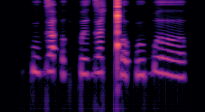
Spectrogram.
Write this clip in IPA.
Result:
k͡p u ɡ a ʔ ɤ k͡p ɘ ɡ a ǃ o ʔ u ɓ ɤː

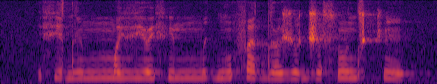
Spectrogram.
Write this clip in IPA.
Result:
fʲ æ d ĩ mː ʌ vʲ ə˞ fʲ ũ mː i ɡ ũ f æ d ə˞ ʒ u d͡ʒ ʊ s ũ d ʊ t͡ʃ ĩ

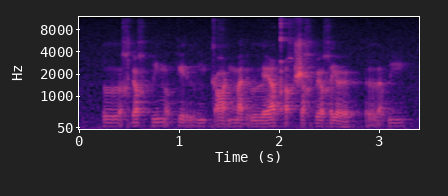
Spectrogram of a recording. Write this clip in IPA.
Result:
lː ə̰ χ ɗ œ χ p i n ɔ̰ k e r u ŋ͡m y k ə̰ ʕ ḛ ŋ͡m a ɗ ə̰ lː ɛː qʼ y χ ʃ əː χ ɓ øː χ j œ | r a̰ p i

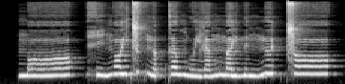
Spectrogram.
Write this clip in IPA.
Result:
m ɔː˨˧ | h iː˨˩ ŋ ɔː˧ j t͡s ʊ˥ k̚ n̪ ɐ˨ p̚ k ɐ˥ w ŋ uː˨˩ j l ɐ˨˥ ŋ m ɐ˨˩ j n̪ ɪ˨˩ ŋ n̪ ɵ˥ t̚ t͡s ɔː˥

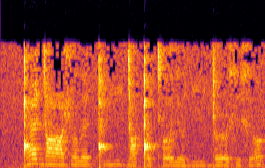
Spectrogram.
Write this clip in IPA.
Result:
ɡ͡ǃ æ ɟ ɑː ʃ ʌ ð ɛ ǃʼ iː ɟ ɑ ǃ ə cʰ ʌ lʲ ə˞ ʎ iː ɟ ə˞ xʲ ə xʲ ʌ

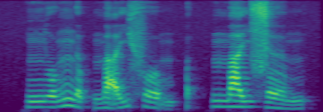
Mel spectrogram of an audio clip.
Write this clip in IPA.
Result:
ɲ o˨˦ ŋ ə˨˩ p̚ m a̰˧˥ j f o̰˧˨ m ʔ | m a˧ j z ə˧˩˨ m

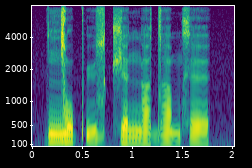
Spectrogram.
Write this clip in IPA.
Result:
ŋ͡ǀ o˦ pʼ y˨ z t͡ʃ ɛ˦ ŋ a˧ d a˧ m x ɛ˧

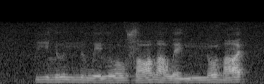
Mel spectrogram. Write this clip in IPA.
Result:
p i l ɯ nː ɯ w e l o w zˤ ɤ ðˤ ɛ w ɛ lʲ nː u ðˤ ɛ

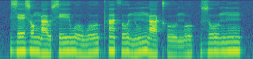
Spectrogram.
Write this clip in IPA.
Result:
z ɛ˦ z ɔ˦˨ ŋ a˨ ʊ̯ sʰ e˦ ɪ̯ w o˨ w o˦ ʊ̯ pʰ ã˦˨ θ o˦˨ ʊ̯ n ũ˦ ŋ ä˨ kʰ o˨ ʊ̯ ŋ o˦˨ | z o˦ ʊ̯ ŋ ũ˦

